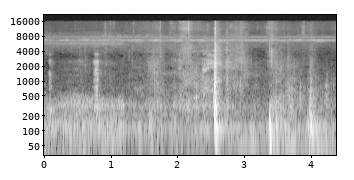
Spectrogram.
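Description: Near silence, broken by three short, faint clicks or taps, the loudest about two and a half seconds in.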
